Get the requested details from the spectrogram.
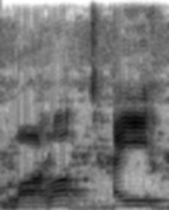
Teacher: واو پہ ہونٹ گول ہونے چاہیے، واو ہونٹوں سے ادا ہوتا ہے، وارا ای، یہاں پہ را دیکھے، را کے اوپر زبر آ گئی ہے، اس کو موٹا کر کے پڑھیں گے۔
